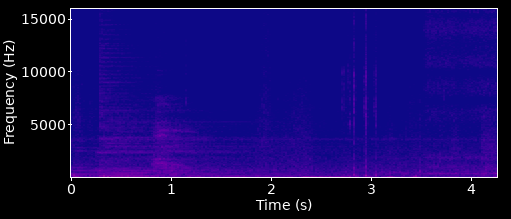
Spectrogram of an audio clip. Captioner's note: Rachel sighs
